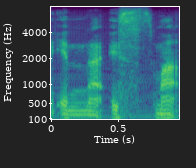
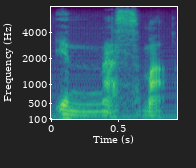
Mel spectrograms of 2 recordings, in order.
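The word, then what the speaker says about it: إن اسم: Bukan inna isma, bukan, tapi innasma.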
